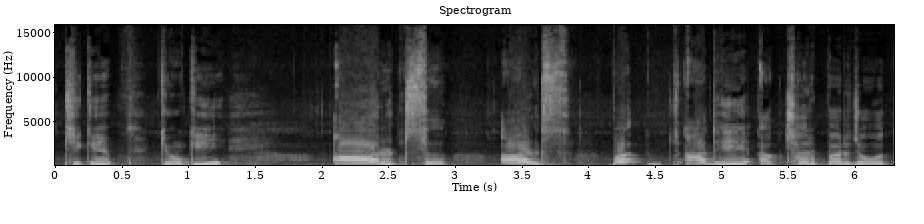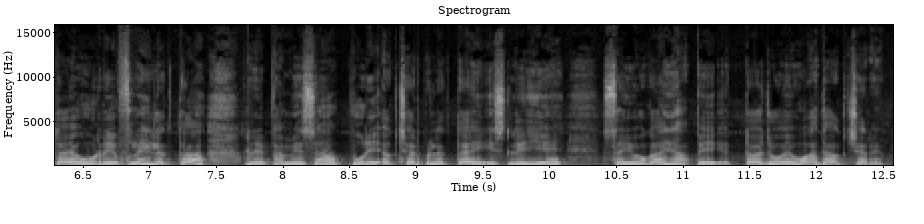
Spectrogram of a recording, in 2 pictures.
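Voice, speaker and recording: A man teaching an online grammar lesson, patiently repeating each word and rule slowly and often checking in with his listeners. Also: high-pitched, animated, darkish tone.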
